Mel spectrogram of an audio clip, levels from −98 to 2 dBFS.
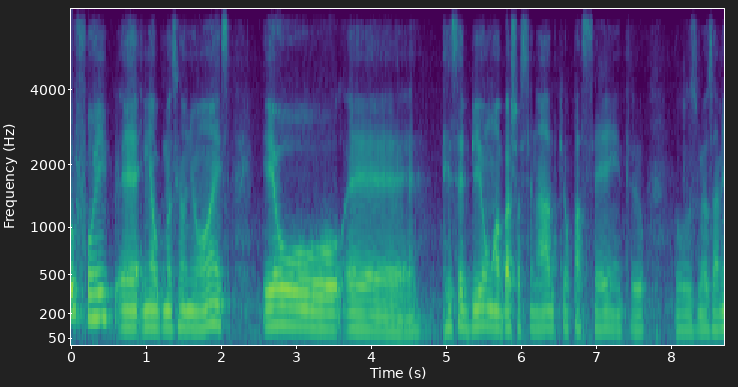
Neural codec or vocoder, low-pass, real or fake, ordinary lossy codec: codec, 16 kHz, 16 kbps, FunCodec, trained on Chinese and English, 50 frames a second; 7.2 kHz; fake; Opus, 16 kbps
